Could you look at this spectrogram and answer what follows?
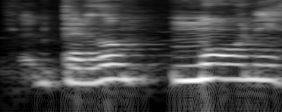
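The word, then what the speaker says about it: μονή: El cuarto, meno, de donde se deriva el sustantivo mone, se lee en español con acento en la E, morada, de los versículos 2 y 23.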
